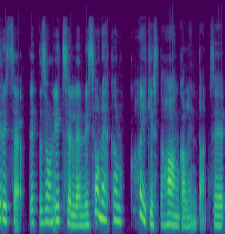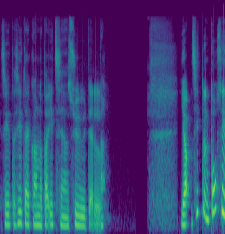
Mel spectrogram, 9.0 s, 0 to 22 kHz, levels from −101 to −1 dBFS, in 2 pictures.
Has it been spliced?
yes; 1 cut; at 4.1 s

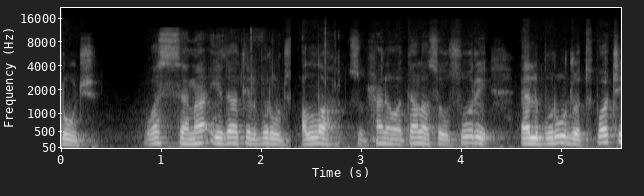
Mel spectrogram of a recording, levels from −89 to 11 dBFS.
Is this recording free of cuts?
no; 1 cut; at 2.3 s

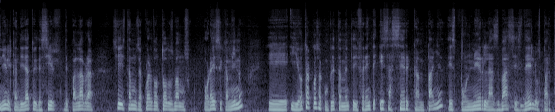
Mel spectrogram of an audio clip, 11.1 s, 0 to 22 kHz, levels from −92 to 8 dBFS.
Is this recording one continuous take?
yes; 0 cuts

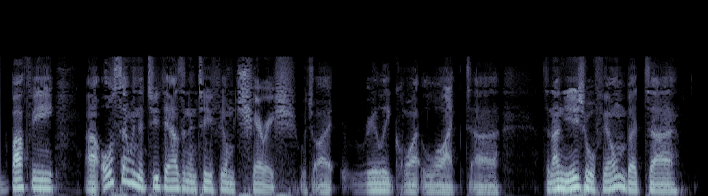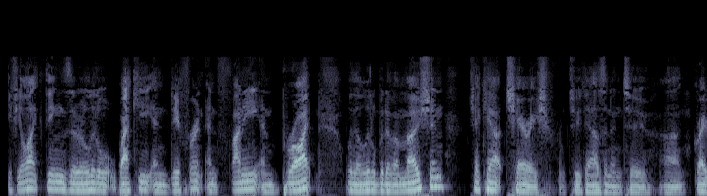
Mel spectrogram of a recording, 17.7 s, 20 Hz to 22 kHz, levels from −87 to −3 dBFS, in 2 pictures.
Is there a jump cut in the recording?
no; 0 cuts

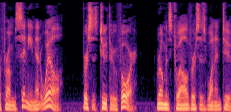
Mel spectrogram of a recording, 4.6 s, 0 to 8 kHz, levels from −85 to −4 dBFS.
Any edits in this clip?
yes; 2 cuts; at 1.6 s, 3.1 s

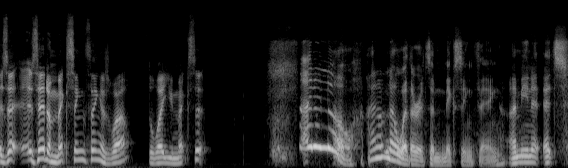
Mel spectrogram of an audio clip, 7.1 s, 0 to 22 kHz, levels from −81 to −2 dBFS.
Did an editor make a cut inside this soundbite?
yes; 1 cut; at 3.7 s

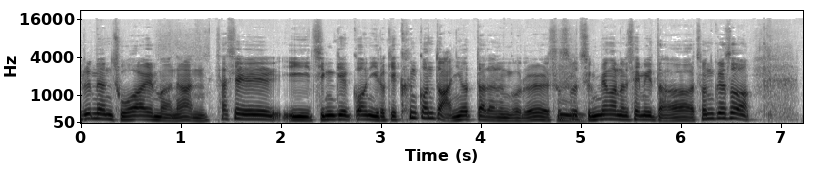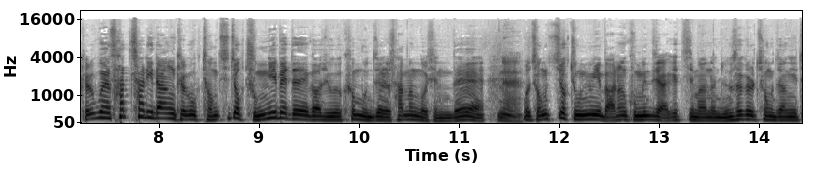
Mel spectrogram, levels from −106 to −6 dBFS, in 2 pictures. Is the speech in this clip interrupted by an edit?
yes; 1 cut; at 1.3 s

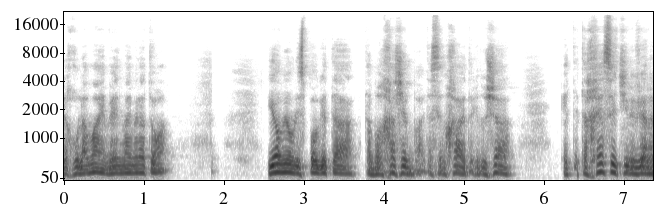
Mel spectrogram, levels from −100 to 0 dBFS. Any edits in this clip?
yes; 3 cuts; at 1.8 s, 3.7 s, 6.4 s

